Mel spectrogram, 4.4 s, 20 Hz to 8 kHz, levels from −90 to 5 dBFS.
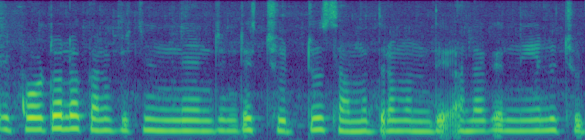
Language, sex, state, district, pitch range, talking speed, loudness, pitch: Telugu, female, Andhra Pradesh, Sri Satya Sai, 225-245 Hz, 110 wpm, -17 LUFS, 225 Hz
